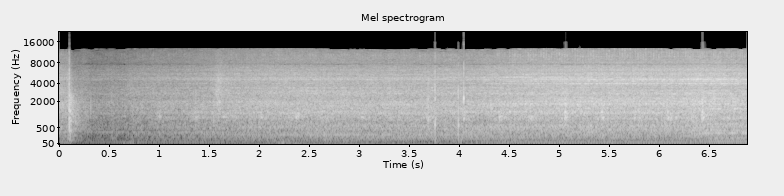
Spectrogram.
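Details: BMW 330i with a galloping clank only at idle, still present after changing the primary chain tensioner. It goes away when accelerating and the car drives fine; uneven beats three or four a second, source undetermined.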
